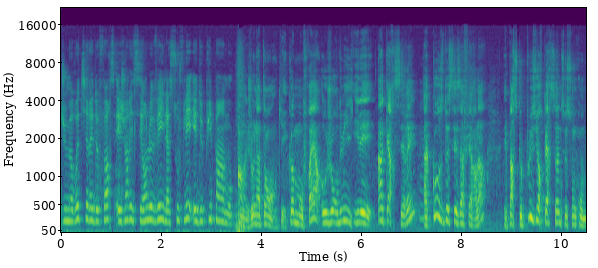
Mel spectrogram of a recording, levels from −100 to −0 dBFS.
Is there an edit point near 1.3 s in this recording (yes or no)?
no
